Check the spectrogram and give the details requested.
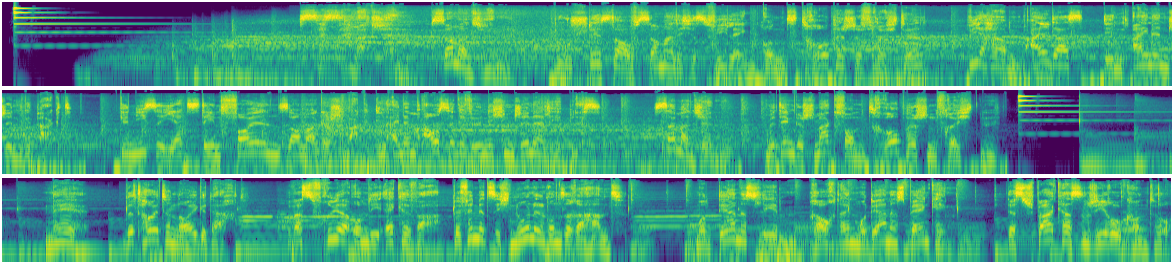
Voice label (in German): Werbung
